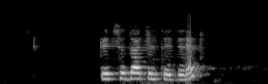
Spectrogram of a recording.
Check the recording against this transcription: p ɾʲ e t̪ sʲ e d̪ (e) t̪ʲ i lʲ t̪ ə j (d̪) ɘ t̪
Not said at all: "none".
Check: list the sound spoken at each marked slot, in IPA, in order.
a, d̪

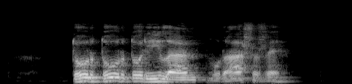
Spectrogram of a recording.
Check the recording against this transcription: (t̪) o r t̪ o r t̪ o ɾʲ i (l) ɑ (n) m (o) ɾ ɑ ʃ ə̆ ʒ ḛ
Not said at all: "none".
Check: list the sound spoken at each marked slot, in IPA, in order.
t̪, l, n, u

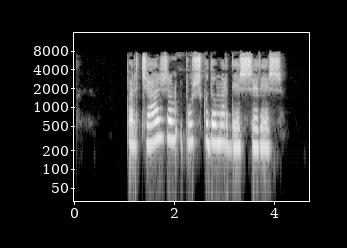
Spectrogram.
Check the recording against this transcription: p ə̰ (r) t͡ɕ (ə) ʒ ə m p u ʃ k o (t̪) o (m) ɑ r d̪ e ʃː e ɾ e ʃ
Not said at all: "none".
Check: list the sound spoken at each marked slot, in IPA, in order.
r, ɑ, d̪, m

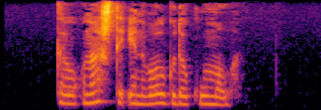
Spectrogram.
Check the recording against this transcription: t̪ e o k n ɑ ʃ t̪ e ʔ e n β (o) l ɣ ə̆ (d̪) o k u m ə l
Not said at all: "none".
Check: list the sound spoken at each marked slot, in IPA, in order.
o, d̪

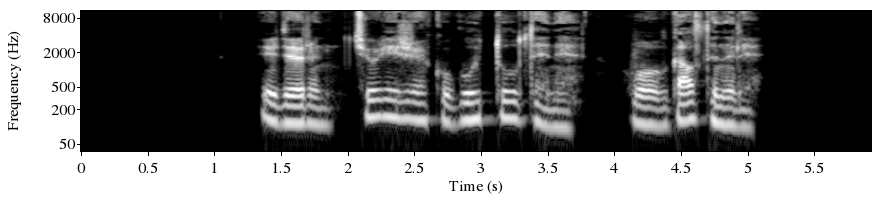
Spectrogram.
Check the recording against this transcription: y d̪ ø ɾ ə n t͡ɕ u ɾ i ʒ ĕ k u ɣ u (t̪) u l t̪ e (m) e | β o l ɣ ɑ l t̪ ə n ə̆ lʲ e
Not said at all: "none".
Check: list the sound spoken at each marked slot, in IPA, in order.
t̪, n

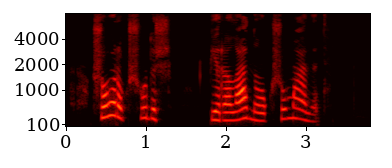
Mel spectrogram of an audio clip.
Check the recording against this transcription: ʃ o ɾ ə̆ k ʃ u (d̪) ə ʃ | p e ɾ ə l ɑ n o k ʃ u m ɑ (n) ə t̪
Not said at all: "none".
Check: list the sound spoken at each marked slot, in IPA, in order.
d̪, n

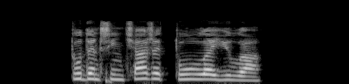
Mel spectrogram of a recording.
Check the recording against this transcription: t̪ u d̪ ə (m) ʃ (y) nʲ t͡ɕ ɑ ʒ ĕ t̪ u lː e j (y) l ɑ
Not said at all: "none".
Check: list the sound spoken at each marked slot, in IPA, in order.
n, i, y

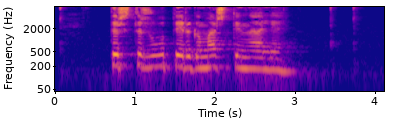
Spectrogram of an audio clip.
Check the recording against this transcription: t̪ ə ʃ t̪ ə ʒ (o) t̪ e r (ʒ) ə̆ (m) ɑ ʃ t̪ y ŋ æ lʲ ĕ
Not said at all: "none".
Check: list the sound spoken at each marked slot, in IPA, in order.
u, ɣ, m

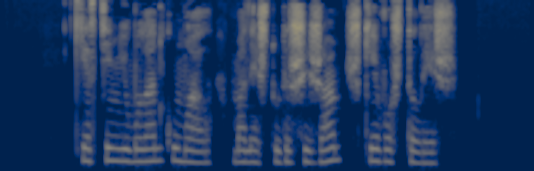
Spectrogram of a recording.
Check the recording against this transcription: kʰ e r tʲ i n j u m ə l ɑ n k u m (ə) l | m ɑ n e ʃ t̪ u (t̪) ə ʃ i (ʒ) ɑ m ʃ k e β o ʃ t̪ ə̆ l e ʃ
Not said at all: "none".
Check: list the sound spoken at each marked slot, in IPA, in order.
ɑ, d̪, ʒ

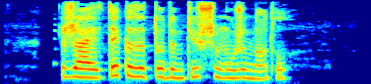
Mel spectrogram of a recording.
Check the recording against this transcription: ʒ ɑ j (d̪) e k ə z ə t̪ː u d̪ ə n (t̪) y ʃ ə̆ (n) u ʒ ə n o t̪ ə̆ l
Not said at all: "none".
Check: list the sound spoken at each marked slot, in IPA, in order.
t̪, t̪, m

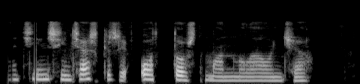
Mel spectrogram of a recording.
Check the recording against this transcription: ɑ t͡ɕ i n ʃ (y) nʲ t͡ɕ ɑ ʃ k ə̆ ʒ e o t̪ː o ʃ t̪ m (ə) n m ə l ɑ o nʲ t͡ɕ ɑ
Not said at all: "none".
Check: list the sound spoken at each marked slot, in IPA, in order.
i, ɑ

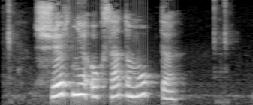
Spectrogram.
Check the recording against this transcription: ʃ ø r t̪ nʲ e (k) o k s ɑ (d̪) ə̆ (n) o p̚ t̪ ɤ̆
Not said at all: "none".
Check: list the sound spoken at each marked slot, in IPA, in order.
ʔ, t̪, m

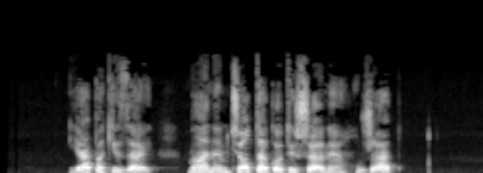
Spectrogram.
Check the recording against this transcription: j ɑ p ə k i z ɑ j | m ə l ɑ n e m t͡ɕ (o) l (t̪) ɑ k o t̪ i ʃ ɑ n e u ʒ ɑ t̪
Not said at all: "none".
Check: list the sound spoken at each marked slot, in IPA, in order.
o, t̪

